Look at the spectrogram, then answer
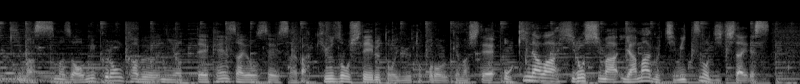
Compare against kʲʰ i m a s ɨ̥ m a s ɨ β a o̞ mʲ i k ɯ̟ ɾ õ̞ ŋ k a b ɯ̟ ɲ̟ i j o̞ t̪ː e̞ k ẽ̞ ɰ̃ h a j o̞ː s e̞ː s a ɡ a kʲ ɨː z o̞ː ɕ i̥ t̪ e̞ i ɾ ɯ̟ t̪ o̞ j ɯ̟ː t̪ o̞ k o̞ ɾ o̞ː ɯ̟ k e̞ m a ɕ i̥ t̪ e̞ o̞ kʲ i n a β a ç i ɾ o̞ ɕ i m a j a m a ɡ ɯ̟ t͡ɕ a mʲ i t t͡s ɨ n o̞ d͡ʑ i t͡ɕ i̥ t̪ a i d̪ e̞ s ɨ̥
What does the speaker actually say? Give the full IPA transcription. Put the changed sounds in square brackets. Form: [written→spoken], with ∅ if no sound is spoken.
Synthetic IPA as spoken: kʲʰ i m a s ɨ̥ m a [s→z] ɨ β a o̞ mʲ i k ɯ̟ ɾ õ̞ ŋ k a b ɯ̟ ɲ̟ i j o̞ t̪ː e̞ k ẽ̞ ɰ̃ [h→s] a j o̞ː s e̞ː s a ɡ a kʲ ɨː z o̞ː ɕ i̥ t̪ e̞ i ɾ ɯ̟ t̪ o̞ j ɯ̟ː t̪ o̞ k o̞ ɾ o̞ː ɯ̟ k e̞ m a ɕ i̥ t̪ e̞ o̞ kʲ i n a β a ç i ɾ o̞ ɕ i m a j a m a ɡ ɯ̟ t͡ɕ [a→i] mʲ i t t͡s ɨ n o̞ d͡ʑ i t͡ɕ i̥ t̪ a i d̪ e̞ s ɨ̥

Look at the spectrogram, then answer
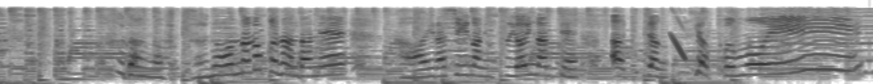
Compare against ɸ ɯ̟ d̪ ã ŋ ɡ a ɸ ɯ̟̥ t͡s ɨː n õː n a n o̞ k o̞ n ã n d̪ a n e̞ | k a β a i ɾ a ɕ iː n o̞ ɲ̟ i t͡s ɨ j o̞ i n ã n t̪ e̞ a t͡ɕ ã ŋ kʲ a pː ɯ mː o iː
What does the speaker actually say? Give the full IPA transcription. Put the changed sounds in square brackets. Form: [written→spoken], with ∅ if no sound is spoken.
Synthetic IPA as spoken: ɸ ɯ̟ d̪ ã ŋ ɡ a ɸ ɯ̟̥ t͡s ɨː n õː [n→nː] a n o̞ k o̞ n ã n d̪ a n e̞ | k a β a i ɾ a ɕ iː n o̞ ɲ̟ i t͡s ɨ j o̞ i n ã n t̪ e̞ a t͡ɕ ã ŋ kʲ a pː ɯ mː o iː

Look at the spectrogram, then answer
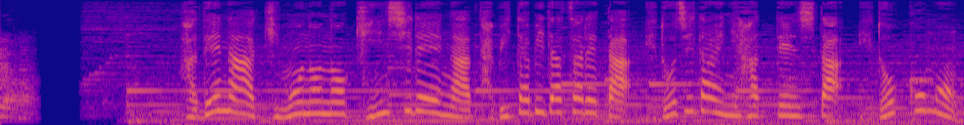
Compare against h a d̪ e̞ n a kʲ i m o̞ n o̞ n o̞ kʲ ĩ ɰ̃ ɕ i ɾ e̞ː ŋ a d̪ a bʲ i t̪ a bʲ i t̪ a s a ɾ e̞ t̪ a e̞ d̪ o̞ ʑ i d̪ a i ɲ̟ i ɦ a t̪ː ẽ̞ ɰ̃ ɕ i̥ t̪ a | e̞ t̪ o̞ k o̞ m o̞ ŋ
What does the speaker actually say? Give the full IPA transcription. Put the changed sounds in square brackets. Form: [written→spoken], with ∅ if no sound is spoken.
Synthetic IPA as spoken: h a d̪ e̞ n a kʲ i m o̞ n o̞ n o̞ kʲ ĩ ɰ̃ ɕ i ɾ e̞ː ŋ a [d̪→t̪] a bʲ i t̪ a bʲ i [t̪→d̪] a s a ɾ e̞ t̪ a e̞ d̪ o̞ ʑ i d̪ a i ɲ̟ i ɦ a t̪ː ẽ̞ ɰ̃ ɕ i̥ t̪ a | e̞ [t̪→d̪] o̞ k o̞ m [o̞→õ̞] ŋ

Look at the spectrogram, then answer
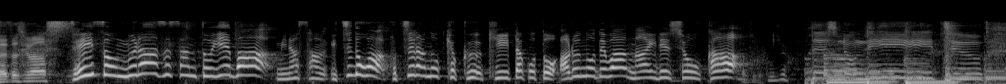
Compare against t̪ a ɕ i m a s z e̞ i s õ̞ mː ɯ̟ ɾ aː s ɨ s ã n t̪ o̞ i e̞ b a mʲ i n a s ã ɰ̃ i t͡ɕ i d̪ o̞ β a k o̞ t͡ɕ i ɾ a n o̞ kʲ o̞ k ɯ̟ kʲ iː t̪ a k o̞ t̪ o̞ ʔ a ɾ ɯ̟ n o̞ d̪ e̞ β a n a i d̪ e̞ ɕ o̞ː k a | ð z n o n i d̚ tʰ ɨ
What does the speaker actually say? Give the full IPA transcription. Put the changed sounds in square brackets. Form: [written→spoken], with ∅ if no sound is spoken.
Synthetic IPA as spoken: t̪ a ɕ i m a s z e̞ i s õ̞ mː ɯ̟ ɾ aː [s→z] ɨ s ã n t̪ o̞ i e̞ b a mʲ i n a s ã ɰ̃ i t͡ɕ i d̪ o̞ β a k o̞ t͡ɕ i ɾ a n o̞ kʲ o̞ k ɯ̟ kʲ iː t̪ a k o̞ t̪ o̞ ʔ a ɾ ɯ̟ n o̞ d̪ e̞ β a n a i d̪ e̞ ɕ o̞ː k a | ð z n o n i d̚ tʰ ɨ

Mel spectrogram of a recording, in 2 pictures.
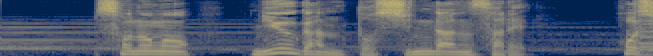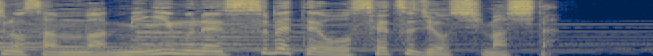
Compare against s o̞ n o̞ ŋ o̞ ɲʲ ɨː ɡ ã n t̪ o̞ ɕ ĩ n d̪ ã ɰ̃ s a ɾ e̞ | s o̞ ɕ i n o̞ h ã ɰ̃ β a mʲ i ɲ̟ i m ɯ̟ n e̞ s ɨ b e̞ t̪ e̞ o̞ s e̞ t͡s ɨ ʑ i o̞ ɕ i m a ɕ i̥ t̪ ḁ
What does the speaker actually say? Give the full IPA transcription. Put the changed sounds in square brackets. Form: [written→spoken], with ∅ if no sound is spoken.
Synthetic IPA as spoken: s o̞ n o̞ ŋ o̞ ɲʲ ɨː ɡ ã n t̪ o̞ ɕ ĩ n d̪ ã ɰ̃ s a ɾ e̞ | [s→h] o̞ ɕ i n o̞ [h→s] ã ɰ̃ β a mʲ i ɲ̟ i m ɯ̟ n e̞ s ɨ b e̞ t̪ e̞ o̞ s e̞ t͡s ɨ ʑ i o̞ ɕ i m a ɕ i̥ t̪ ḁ

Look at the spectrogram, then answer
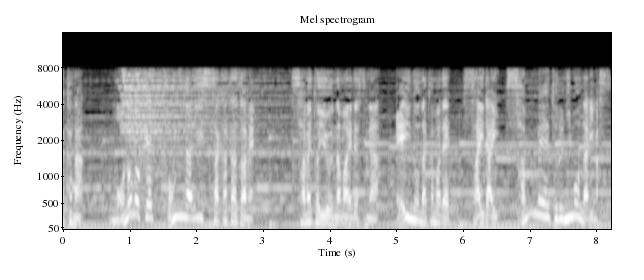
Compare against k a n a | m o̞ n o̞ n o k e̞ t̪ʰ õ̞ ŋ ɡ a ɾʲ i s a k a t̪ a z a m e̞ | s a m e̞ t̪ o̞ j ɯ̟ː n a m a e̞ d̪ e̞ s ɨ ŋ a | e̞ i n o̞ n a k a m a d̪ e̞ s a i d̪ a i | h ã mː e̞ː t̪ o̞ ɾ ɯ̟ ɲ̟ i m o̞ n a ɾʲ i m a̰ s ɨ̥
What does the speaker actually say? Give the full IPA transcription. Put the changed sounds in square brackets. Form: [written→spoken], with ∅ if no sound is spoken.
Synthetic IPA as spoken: k a n a | m o̞ n o̞ n o k e̞ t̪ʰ õ̞ ŋ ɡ a ɾʲ i s a k a t̪ a z a m e̞ | s a m e̞ t̪ o̞ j ɯ̟ː n a m a e̞ d̪ e̞ s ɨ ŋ a | e̞ i n o̞ n a k a m a d̪ e̞ s a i d̪ a i | [h→s] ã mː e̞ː t̪ o̞ ɾ ɯ̟ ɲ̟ i m o̞ n a ɾʲ i m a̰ s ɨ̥

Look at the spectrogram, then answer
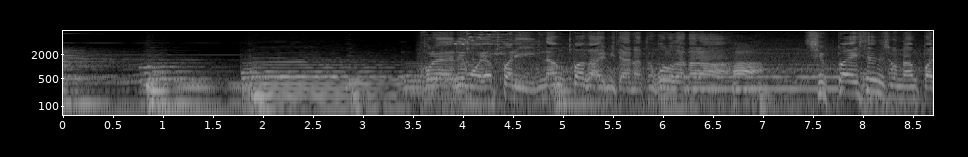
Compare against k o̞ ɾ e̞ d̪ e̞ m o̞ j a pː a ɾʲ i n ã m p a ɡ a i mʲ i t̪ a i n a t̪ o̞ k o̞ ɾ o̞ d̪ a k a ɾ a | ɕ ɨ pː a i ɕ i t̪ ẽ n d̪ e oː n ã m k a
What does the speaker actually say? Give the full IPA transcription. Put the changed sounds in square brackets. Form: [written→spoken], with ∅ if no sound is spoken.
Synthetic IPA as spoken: k o̞ ɾ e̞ d̪ e̞ m o̞ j a pː a ɾʲ i n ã m p a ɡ a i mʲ i t̪ a i n a t̪ o̞ k o̞ ɾ o̞ d̪ a k a ɾ a | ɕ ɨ pː a i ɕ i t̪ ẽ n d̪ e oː n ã m [k→p] a

